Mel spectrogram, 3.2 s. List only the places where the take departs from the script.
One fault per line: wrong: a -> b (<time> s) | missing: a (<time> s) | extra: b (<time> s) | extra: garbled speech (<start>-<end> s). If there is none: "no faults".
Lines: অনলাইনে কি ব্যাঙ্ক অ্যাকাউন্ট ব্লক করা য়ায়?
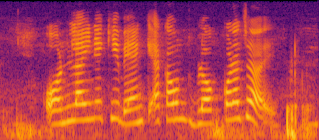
no faults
